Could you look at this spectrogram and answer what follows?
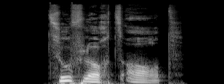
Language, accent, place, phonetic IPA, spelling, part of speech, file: German, Germany, Berlin, [ˈt͡suːflʊxt͡sˌʔɔʁt], Zufluchtsort, noun, De-Zufluchtsort.ogg
- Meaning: a shelter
